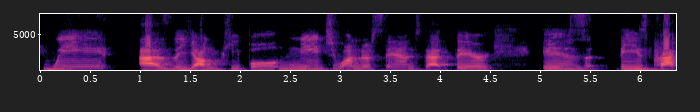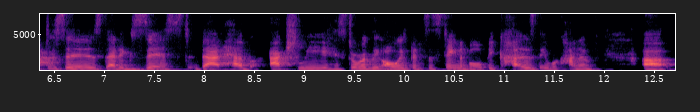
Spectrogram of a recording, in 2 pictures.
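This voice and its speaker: A woman's voice: mid-range voice, normal speed, pushed and bright, rough recording. A woman hosting a podcast, summarizing her guest's points enthusiastically with many fillers. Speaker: podcast host. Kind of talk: casual podcast interview.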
